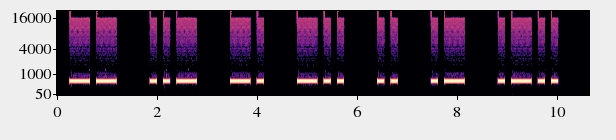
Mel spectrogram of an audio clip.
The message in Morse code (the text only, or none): MUNDIAL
